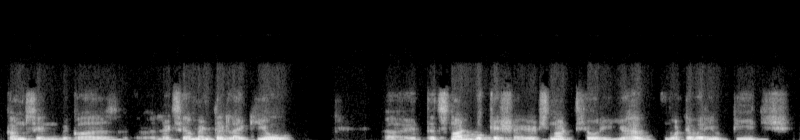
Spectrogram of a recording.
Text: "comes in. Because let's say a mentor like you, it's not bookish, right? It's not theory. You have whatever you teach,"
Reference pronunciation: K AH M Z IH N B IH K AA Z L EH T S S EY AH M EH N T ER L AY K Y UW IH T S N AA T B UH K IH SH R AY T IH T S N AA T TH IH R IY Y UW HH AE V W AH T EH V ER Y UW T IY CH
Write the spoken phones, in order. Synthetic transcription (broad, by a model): K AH M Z IH N B IH K AA Z L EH T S S EY AH M EH N T ER L AY K Y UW IH T S N AA T B UH K IH SH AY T IH T S N AA T T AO R IY Y UW HH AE V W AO T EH V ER Y UW T IY CH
